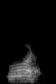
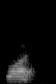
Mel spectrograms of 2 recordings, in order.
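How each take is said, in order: No difference in how they are said.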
